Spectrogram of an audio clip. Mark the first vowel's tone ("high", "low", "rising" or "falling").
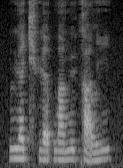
falling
